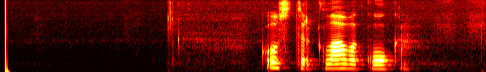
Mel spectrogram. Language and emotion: Russian, neutral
